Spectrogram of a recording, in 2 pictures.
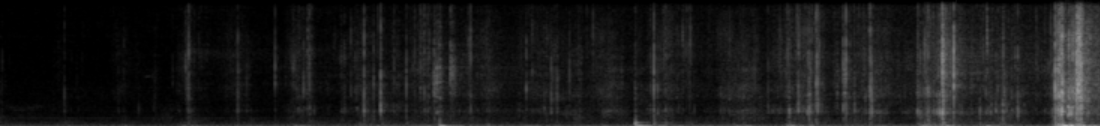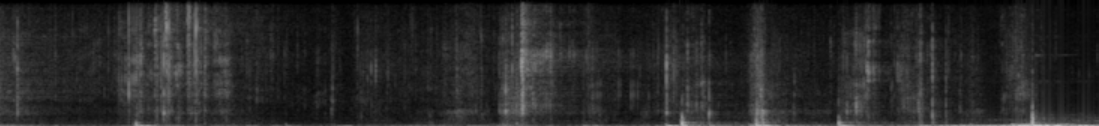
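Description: Irregular crackling and rustling sounds, sparse at first, then louder and denser. A low rumble swells near the end.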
